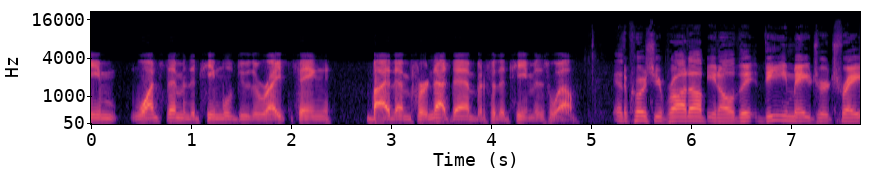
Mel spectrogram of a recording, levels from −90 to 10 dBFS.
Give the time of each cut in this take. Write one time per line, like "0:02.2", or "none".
0:03.6
0:05.3
0:06.2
